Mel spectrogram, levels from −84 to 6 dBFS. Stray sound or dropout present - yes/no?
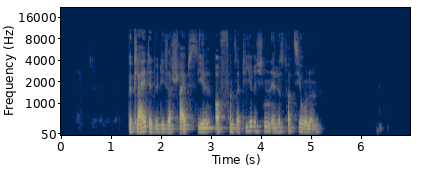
no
